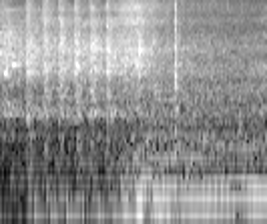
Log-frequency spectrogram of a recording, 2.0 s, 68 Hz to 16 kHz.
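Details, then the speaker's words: 2007 Isuzu Ascender that barely ran, with multiple DTCs (P0030 O2 heater, MAF circuit, throttle actuator, ignition 1 switch circuit). A relay was installed to restore 12 V at the MAF and codes were cleared. It now starts and idles smoothly and evenly, running much better. "She's running a heck of a lot better, man. This thing would barely run before."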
